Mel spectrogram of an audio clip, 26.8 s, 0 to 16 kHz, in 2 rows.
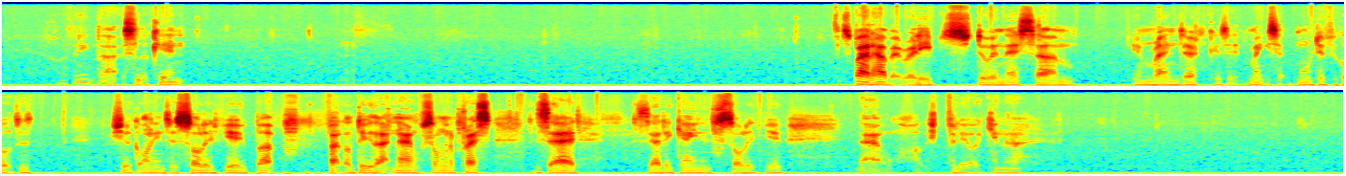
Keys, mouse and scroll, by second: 2.0 middle click, 8.0 middle click, 19.7 z, 23.0 middle click.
